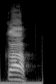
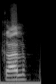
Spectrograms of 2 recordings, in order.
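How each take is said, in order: First: The L is silent in the word. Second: The L is pronounced in the word. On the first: The speaker calls it right. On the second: The speaker calls it wrong.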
